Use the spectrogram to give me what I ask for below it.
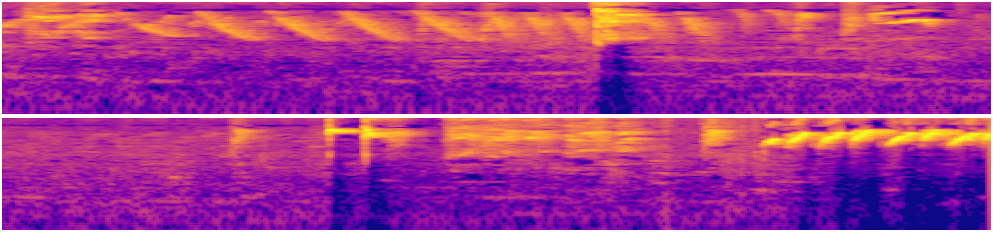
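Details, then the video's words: Yellow mantenan singing actively as a lure for wild birds: series of quick, high, downslurred notes, a few sharp clicks and knocks, then a fast, bright burst of repeated chips at the end over faint background hiss. "Mantenan kuning rajin"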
